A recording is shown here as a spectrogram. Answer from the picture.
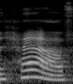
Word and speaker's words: halve: Moderate aerobic exercise, 적정 수준의 유산소 운동은 can more than halve your risk for respiratory infections and other common winter diseases. 너를 have라고 써졌는데 이거 L은 묵음으로 소리를 낼 거고요. have인데 뭐랑 비슷해 단어가? half랑 비슷하죠.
